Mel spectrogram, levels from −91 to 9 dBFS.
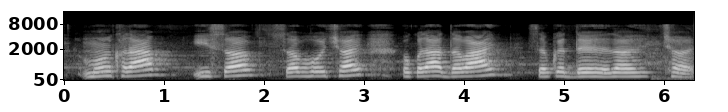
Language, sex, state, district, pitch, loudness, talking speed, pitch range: Maithili, male, Bihar, Samastipur, 235 Hz, -17 LUFS, 125 wpm, 215-260 Hz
